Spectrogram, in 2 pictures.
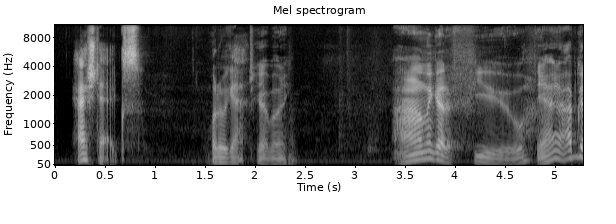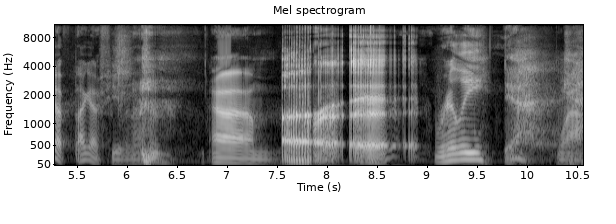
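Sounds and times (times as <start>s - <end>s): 
speech: 0.2s - 1.0s, 1.6s - 2.5s, 3.4s - 10.5s
loud drawn-out belch: 7.6s - 9.0s.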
